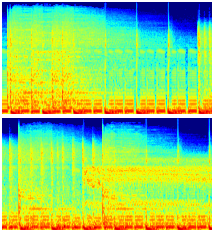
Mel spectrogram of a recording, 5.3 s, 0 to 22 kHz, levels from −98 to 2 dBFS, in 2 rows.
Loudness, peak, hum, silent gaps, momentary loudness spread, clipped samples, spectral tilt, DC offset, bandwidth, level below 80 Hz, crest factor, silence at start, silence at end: -12 LUFS; 0 dBFS; none; none; 2 LU; under 0.1%; -5 dB/octave; under 0.1%; 17 kHz; -16 dBFS; 10 dB; 0 s; 0 s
